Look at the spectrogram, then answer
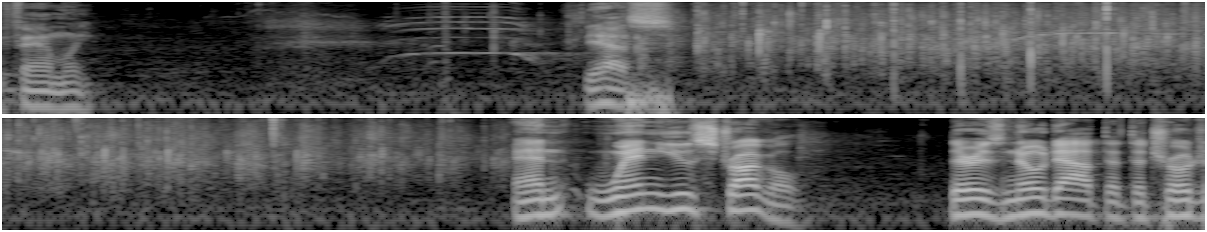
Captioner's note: cheers and applause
